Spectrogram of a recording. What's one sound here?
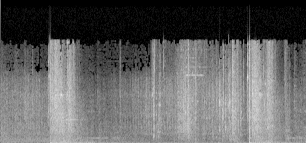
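A heavy rifle fires loud shots that echo outdoors.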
